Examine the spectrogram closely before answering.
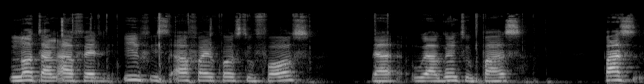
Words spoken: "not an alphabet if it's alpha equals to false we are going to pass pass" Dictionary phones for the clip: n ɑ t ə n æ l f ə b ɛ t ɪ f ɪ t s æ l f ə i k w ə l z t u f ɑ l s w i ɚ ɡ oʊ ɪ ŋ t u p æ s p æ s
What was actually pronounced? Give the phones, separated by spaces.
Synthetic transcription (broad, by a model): n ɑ t ə n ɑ f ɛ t ɪ f ɪ t s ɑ f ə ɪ k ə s t u f ɑ s w i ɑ ɡ oʊ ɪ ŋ t u p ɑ s p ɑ s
